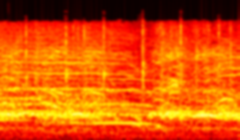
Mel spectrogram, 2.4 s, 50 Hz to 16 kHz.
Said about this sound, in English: Let's go Hawks, those people were chanting. Fans poured into the streets celebrating hockey's Chicago Blackhawks and their second Stanley Cup championship in 4 years.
